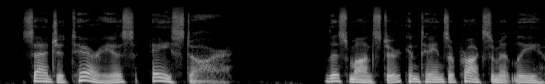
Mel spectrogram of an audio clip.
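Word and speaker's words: Sagittarius A*: A super massive black hole called Sagittarius A. Pronounced Sagittarius A star.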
